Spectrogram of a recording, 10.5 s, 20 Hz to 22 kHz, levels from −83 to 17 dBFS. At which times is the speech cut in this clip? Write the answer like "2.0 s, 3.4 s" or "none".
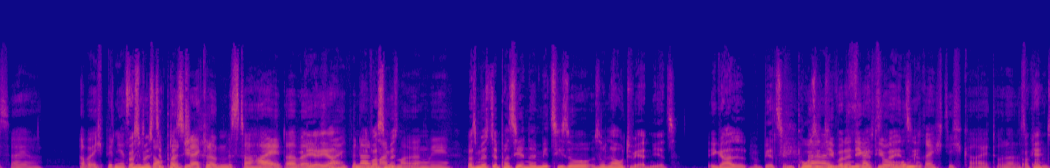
none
